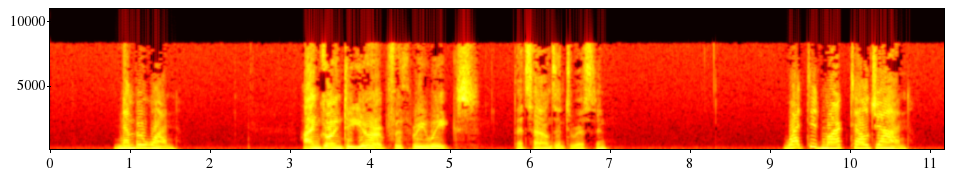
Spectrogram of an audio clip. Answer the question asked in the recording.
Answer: He told John he was going to Europe for 3 weeks.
